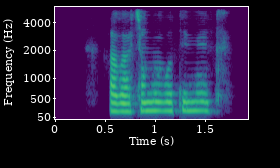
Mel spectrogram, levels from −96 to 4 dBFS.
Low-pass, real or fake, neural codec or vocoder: 5.4 kHz; fake; codec, 44.1 kHz, 3.4 kbps, Pupu-Codec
